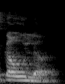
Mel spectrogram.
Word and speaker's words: कौल: Okay, K is kaula. Short a for la. No, it's kaula.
